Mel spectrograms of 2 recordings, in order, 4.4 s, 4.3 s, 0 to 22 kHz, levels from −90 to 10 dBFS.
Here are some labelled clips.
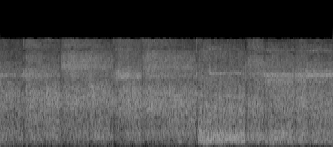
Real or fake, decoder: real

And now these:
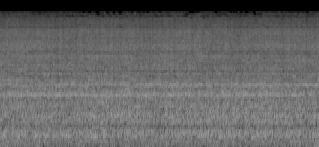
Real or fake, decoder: fake, vocoder, Vocos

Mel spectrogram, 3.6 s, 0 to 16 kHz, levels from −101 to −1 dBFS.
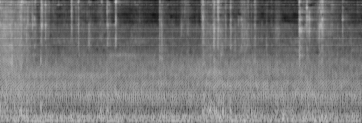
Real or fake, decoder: fake, vocoder, Vocos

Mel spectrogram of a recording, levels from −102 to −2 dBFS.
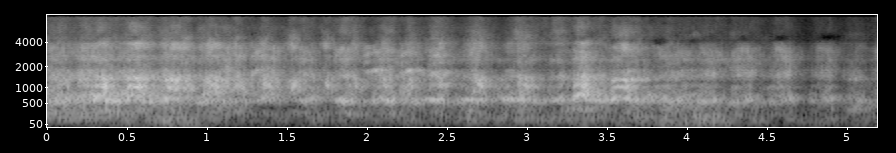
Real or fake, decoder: fake, vocoder, Vocos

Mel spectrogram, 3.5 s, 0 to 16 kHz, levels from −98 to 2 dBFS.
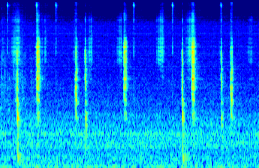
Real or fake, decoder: fake, vocoder, Vocos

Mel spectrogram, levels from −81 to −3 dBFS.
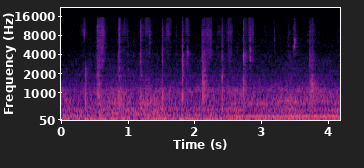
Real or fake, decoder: fake, vocoder, Vocos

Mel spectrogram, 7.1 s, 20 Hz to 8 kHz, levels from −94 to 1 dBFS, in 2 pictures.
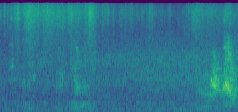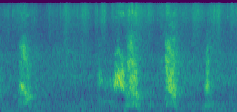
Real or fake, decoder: real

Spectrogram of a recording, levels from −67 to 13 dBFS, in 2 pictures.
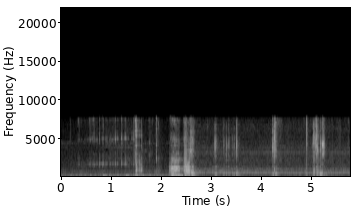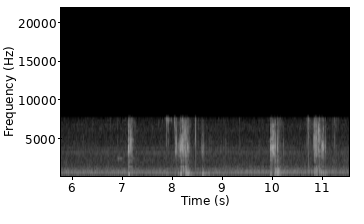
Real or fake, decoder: real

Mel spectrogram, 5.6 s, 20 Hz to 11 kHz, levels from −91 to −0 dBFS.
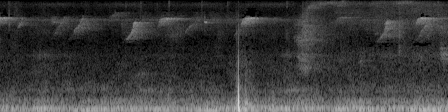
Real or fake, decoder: real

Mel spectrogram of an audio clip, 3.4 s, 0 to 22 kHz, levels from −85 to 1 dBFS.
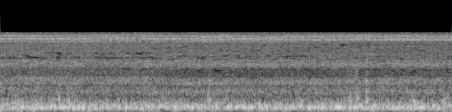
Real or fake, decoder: fake, vocoder, Vocos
